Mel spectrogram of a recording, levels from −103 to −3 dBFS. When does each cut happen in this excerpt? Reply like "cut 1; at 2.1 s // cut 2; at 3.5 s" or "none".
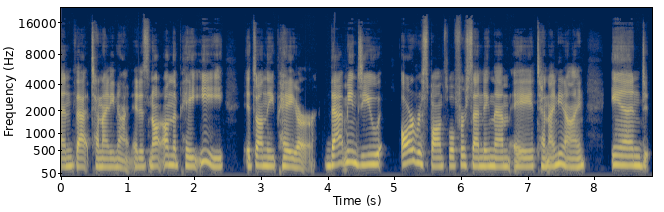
cut 1; at 3.9 s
